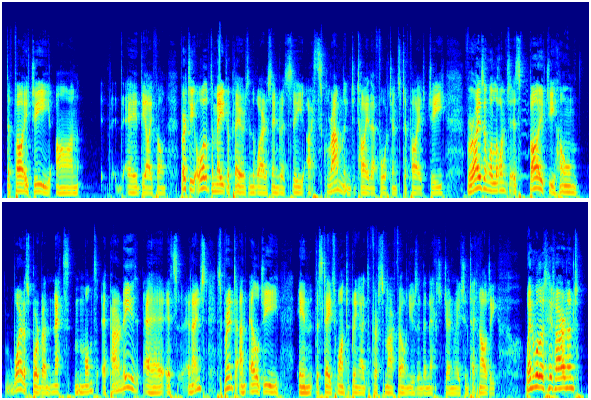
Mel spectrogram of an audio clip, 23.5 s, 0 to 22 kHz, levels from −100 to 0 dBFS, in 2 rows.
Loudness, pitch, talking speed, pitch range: -26 LUFS, 115 Hz, 155 wpm, 110-140 Hz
